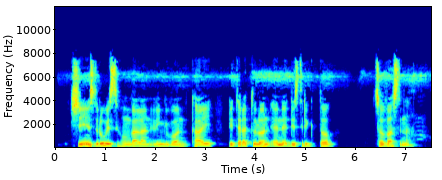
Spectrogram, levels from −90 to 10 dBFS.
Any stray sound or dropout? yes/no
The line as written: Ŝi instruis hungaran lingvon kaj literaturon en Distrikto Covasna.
no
